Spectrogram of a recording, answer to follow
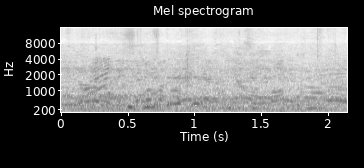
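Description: Many people talking at once: crowd chatter, with several voices overlapping.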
